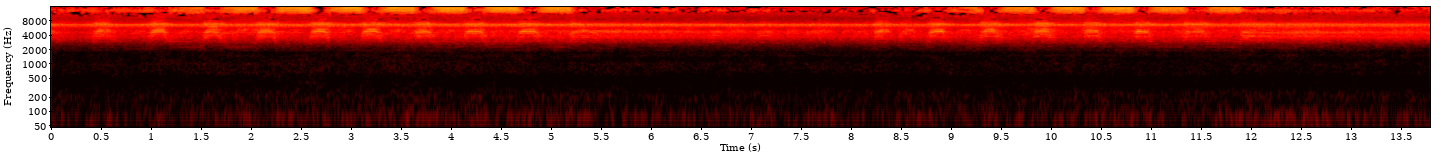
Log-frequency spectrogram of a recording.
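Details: Cicadas on a summer day in the bamboo grove of Yongsan Family Park: a dense, steady high-pitched buzzing chorus, topped by a faster pulsing shrill layer that beats about twice a second, over a soft low rumble of park noise.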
